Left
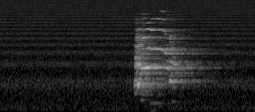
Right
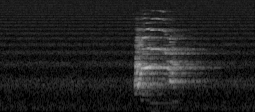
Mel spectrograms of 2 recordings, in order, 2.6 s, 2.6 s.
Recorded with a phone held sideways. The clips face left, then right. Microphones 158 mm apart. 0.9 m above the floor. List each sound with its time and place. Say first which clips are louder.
1.4 s a squeak: even; 20° left (ahead or behind), 0.8 m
